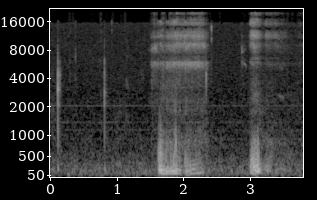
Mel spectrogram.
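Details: Spitz dog sleeping and snoring, one drawn-out, buzzing low snore of about two-thirds of a second followed by a shorter, rougher snort, with a few soft clicks between them.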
